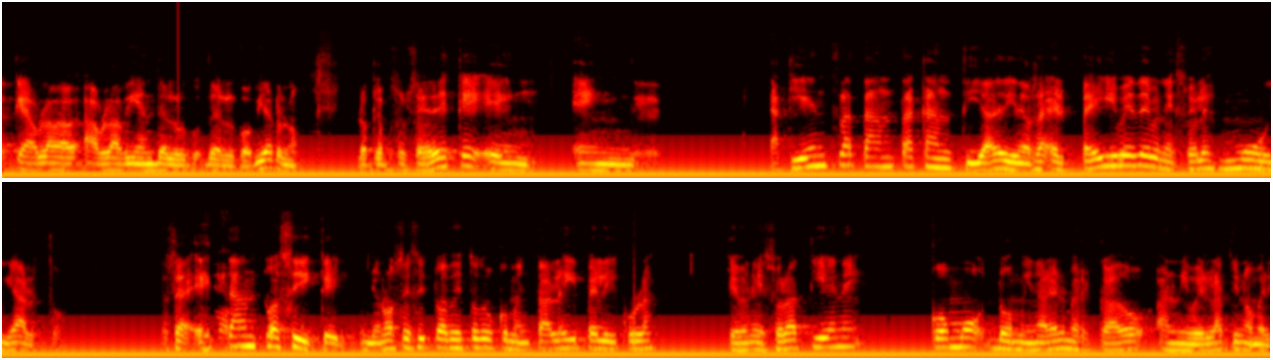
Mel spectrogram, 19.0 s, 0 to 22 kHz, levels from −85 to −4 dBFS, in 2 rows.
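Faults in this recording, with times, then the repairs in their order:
buzz 60 Hz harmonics 15 -36 dBFS
1.32 pop -14 dBFS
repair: de-click; de-hum 60 Hz, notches 15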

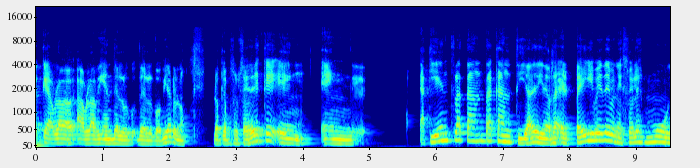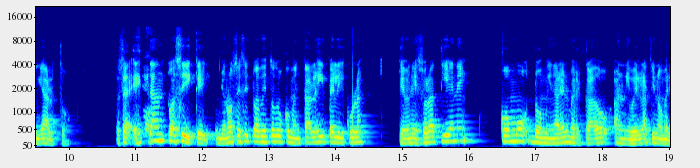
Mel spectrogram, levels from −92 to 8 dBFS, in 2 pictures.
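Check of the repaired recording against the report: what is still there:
none

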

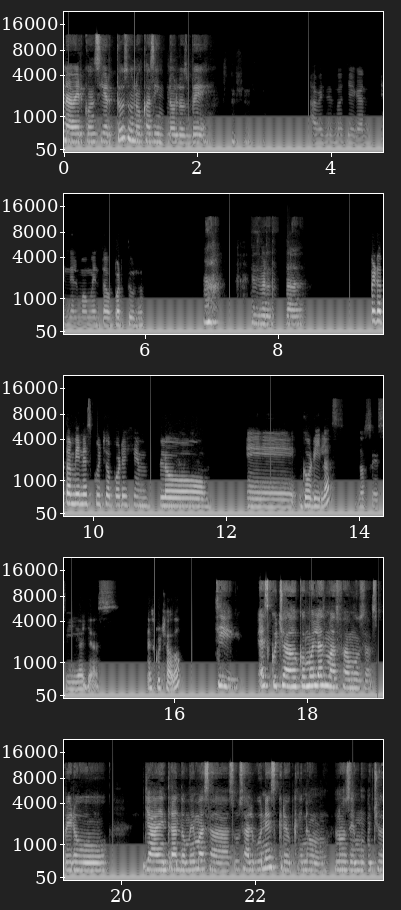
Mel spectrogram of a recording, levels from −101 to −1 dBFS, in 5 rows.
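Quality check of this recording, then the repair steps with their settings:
buzz 60 Hz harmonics 16 -35 dBFS
tick 33 1/3 rpm
1.06 pop -16 dBFS
15.71 pop -14 dBFS
19.05–19.07 gap 18 ms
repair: de-click; de-hum 60 Hz, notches 16; interpolate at 19.05, 18 ms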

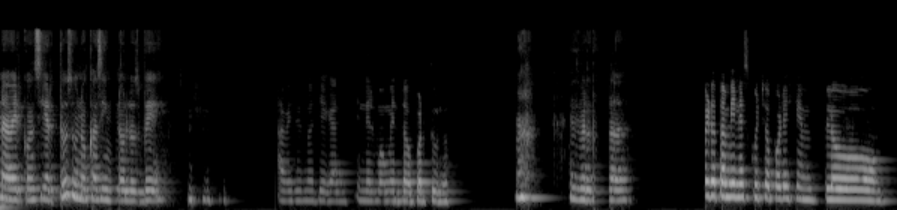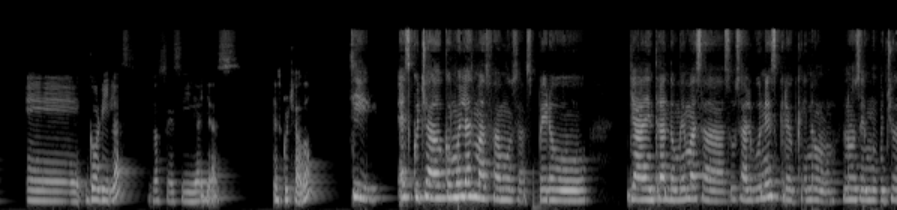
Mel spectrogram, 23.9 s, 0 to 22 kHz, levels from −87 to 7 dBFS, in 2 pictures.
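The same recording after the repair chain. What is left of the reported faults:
1.06 pop

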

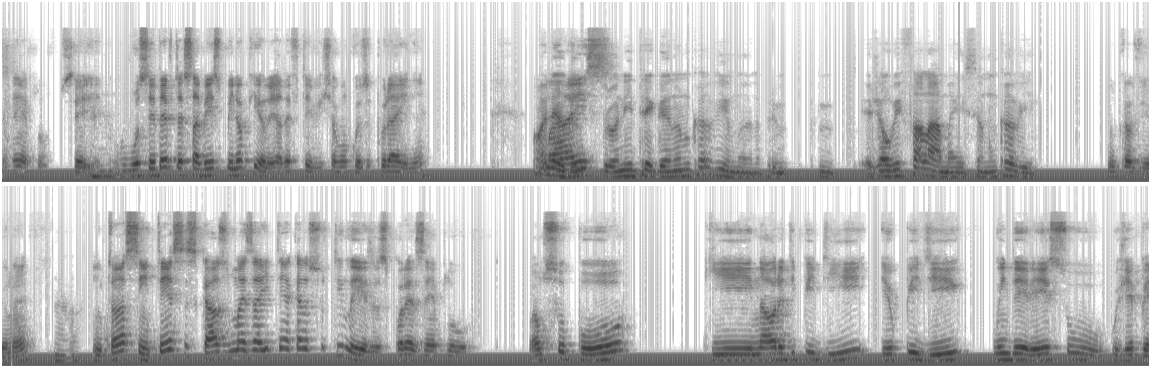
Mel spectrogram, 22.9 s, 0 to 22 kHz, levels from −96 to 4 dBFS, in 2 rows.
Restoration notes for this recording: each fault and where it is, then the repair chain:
crackle 54/s -32 dBFS
hum 60 Hz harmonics 4 -33 dBFS
9.57 pop -13 dBFS
11.56–11.58 gap 18 ms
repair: de-click; de-hum 60 Hz, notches 4; interpolate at 11.56, 18 ms

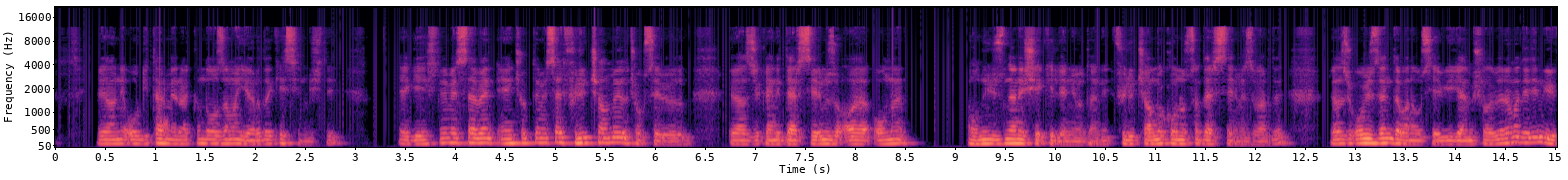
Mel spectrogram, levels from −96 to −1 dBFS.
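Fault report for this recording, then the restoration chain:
crackle 41/s -35 dBFS
1.04 pop -16 dBFS
5.39 pop -14 dBFS
8.37 pop -15 dBFS
10.42 pop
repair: de-click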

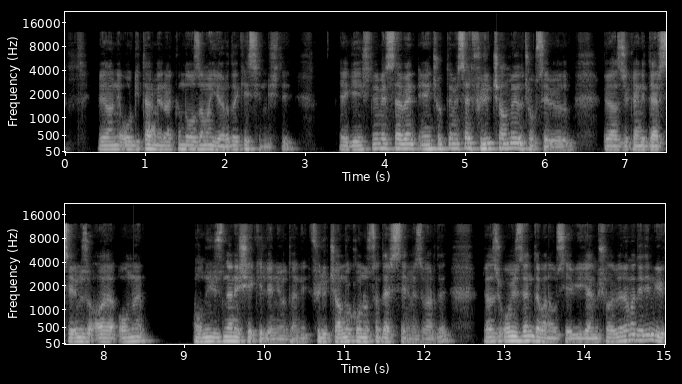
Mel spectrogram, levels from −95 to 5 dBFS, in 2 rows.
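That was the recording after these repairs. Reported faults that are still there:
5.39 pop
8.37 pop

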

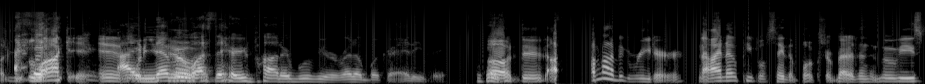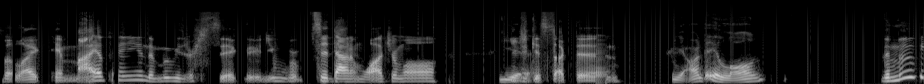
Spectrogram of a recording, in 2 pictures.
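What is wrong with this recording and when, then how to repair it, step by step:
crackle 25/s -27 dBFS
9.37–9.4 gap 32 ms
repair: de-click; interpolate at 9.37, 32 ms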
